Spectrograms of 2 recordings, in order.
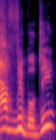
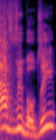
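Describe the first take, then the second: No difference in how they are said.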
